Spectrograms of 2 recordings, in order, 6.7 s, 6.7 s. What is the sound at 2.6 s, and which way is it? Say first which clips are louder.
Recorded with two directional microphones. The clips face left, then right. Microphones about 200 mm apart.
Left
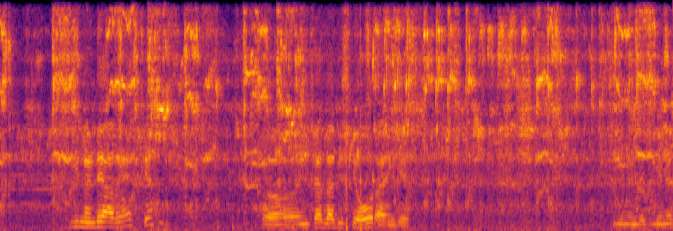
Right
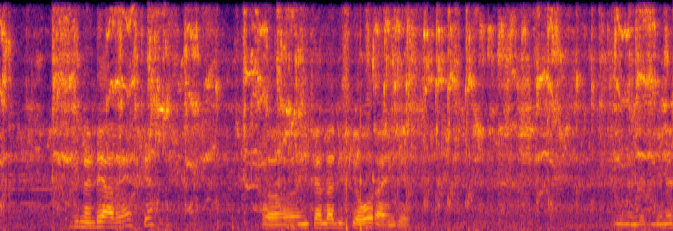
Speech: right 1 dB; centre (ahead or behind).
